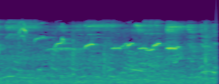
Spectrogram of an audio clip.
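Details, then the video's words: Greater green leafbird answering a rival with a series of clear, sliding whistles, several upward and downward slurs in quick succession, over a quiet background. "cucak ijo Akhirnya dapat LAWAN tempur.."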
